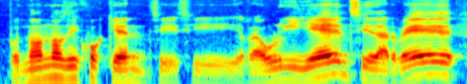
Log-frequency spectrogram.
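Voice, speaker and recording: A man's voice: mid-range voice, animated, slow pace, gravelly. A man hosting a live talk show, reading viewer comments aloud in a casual, joking way. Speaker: host.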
